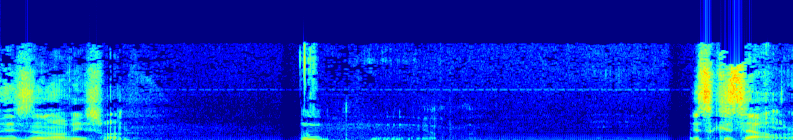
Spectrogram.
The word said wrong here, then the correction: Gisele: right? – I think it has to be. Yeah. I think it has to be. – Am I pronouncing that right? – I think it's Gisele Pellico.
